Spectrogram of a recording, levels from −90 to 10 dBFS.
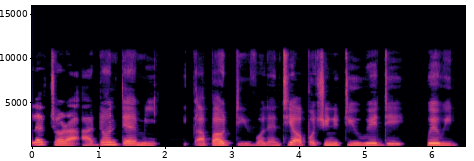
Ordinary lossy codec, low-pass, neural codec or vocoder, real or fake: none; 10.8 kHz; none; real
